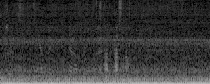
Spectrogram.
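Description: Steady low rumble of a Daewoo car's engine and road noise heard inside the cabin, at an even level throughout.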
